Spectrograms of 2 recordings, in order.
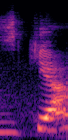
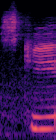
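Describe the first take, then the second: First: The word ends with a ya sound. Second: The word ends with an ee sound. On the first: "ಸ್ಕ್ಯಾ ಅಂತ ಓದ್ಲಿಲ್ಲ" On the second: "ಸ್ಕೀ ಅಂತ ಓದ್ಲಿಲ್ಲ"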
